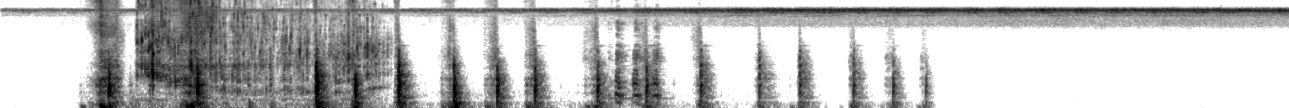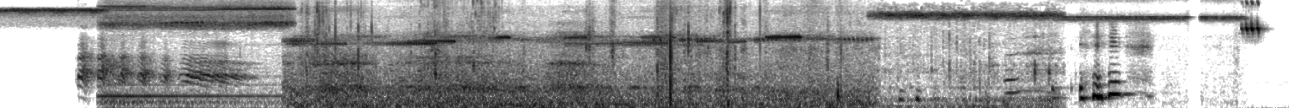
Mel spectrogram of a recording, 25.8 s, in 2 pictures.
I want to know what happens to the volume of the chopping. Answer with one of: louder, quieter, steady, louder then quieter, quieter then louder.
quieter.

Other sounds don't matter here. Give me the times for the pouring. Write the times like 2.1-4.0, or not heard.
1.4-3.9, 17.1-17.9.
